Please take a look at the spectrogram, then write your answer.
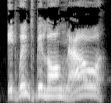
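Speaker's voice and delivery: very loud, high, hoarse rasp, "now" stretched long. Reading a story aloud, the badger speaking to passing field mice: James the badger, rasping. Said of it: "he rasped. He had a very hoarse voice".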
